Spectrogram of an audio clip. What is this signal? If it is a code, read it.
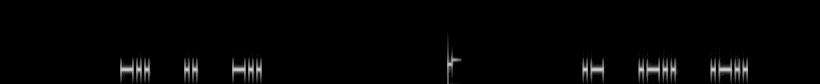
Morse code, heard as a keyed tone, about 30 wpm, spaced as for 17 wpm, 700 Hz. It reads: DID ALL
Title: 3x Character Spacing - Top 100 Words - 30wpm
